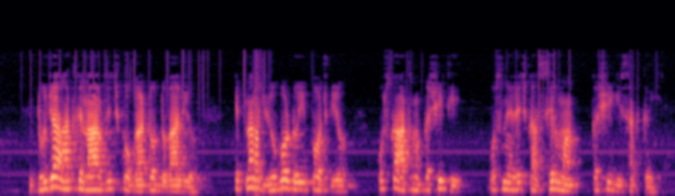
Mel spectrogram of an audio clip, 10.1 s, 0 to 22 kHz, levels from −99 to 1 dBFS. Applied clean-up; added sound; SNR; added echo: none; none; none; none.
